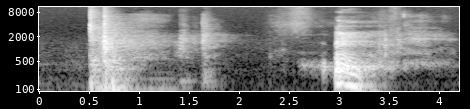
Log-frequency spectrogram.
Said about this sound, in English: Let me shut this door behind me.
